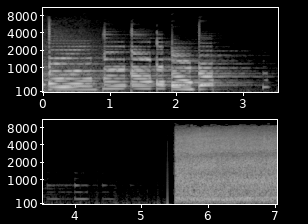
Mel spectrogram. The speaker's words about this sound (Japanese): 今日も冷たい雨が滴る東京地方でございますが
